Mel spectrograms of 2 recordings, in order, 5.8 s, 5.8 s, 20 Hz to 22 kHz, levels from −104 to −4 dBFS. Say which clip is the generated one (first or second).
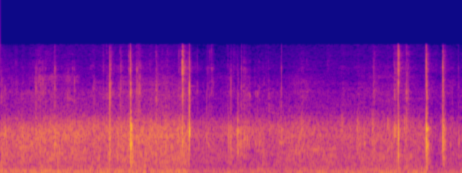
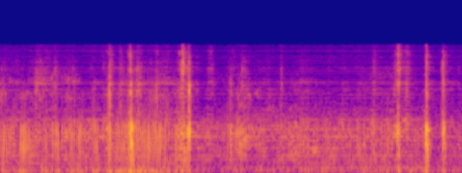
second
